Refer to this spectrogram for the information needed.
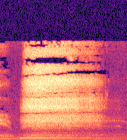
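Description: A single deep inhale drawn through the nose, an airy rush of breath that swells quickly and tapers off over about a second, with no talking.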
